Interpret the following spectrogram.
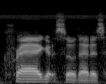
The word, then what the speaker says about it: Krag: for the most part most people pronounce it craig so that is how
